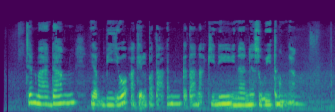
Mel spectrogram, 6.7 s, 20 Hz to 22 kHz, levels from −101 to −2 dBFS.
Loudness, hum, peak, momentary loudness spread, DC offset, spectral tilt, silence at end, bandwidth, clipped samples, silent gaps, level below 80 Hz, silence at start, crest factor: -25 LUFS; none; -8 dBFS; 10 LU; under 0.1%; -6 dB/octave; 0.05 s; 11.5 kHz; under 0.1%; none; -68 dBFS; 0.5 s; 18 dB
